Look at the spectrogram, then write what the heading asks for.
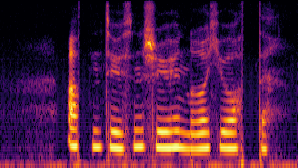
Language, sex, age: Norwegian, female, 22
